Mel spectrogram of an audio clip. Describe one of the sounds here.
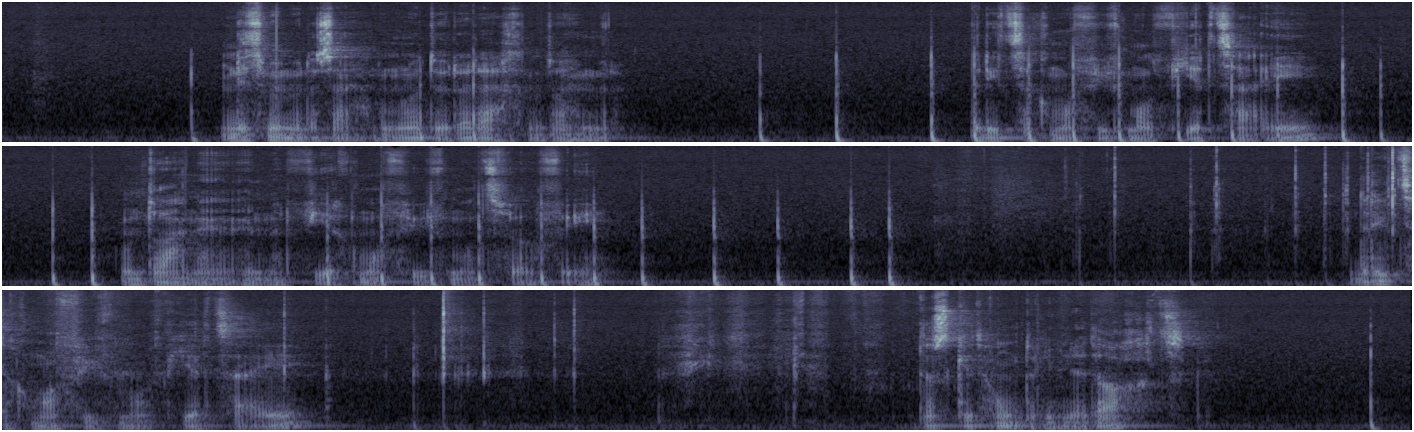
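A young man talks calmly and explains into a close microphone, with pauses.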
